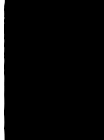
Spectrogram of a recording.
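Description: Silence: the soundtrack is blank, with no sound at all.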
